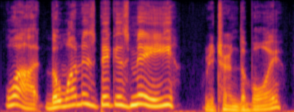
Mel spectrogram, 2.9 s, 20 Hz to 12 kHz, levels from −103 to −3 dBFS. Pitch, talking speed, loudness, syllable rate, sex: 180 Hz, 205 wpm, -16 LUFS, 5.4 syllables/s, male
